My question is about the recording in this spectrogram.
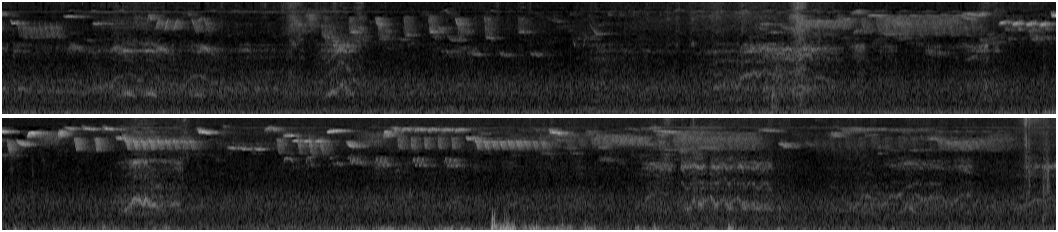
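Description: Wild birds singing, many short chirps and trills, over a steady low rumble, with a sudden thump about two-thirds of the way through and a smaller one soon after.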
